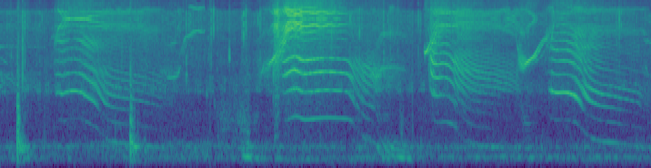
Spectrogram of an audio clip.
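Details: Killer whales of Avacha Gulf, Kamchatka, recorded by hydrophone give harmonic, sweeping squeals that rise and fall, with clicks and a steady engine hum; each pod has its own call dialect.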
